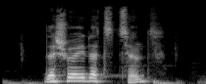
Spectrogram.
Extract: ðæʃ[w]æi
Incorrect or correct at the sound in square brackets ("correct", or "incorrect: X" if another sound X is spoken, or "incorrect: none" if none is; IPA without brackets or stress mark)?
incorrect: u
